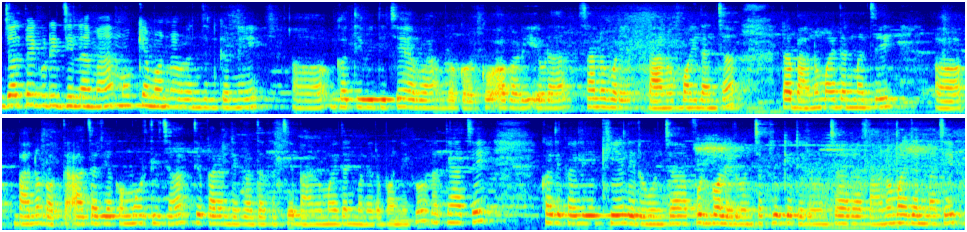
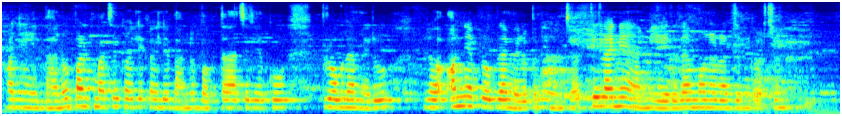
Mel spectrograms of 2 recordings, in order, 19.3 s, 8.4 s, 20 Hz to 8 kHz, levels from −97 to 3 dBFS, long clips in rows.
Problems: constant background noise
